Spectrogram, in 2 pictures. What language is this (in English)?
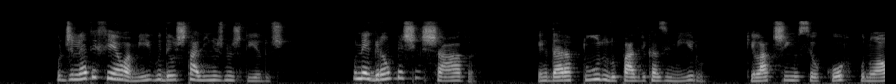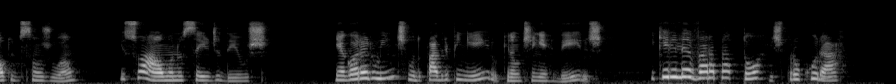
Portuguese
